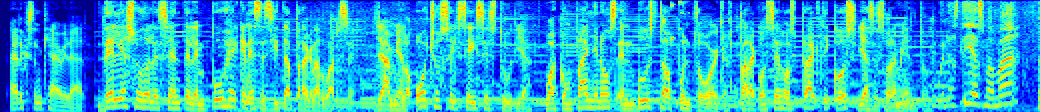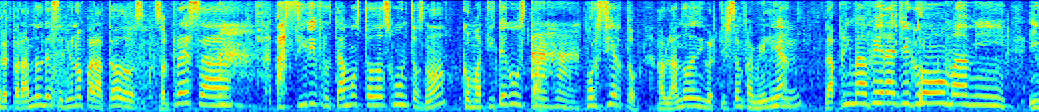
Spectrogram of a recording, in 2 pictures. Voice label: Spanish; Commercial Demo; Voiceover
